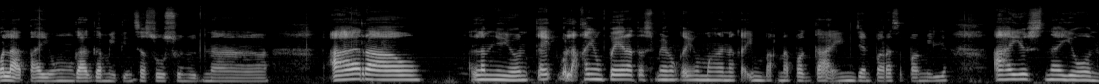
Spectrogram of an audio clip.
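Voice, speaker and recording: A woman with a Visayan accent, medium pitch and ordinary pitch variation, fairly slow pace, very clean recording with a silent background. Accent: Visayan accent in Tagalog. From Visayas, Philippines. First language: Cebuano/Bisaya (speaking Tagalog). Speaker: vlogger, mother. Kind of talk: casual vlog talk.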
